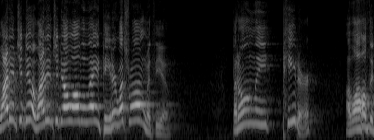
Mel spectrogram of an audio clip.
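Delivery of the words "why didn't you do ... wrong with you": mock scolding. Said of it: "and say".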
